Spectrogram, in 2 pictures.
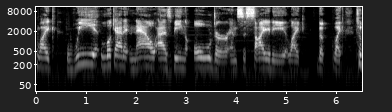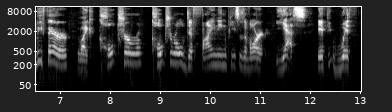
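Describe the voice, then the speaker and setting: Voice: mid-range voice, slow pace, few pauses, fairly bright tone, soft background music. A co-host of a gaming video, chatting casually, swearing often and ranting with heat about art and culture. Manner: swears a lot, rants with heat. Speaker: let's play co-host. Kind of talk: casual chat while gaming.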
